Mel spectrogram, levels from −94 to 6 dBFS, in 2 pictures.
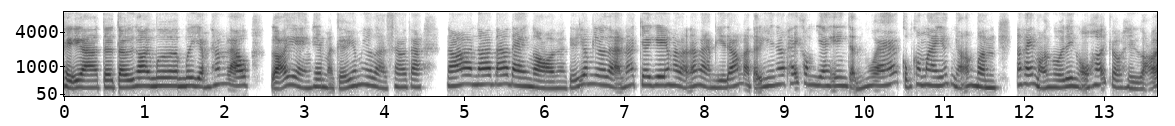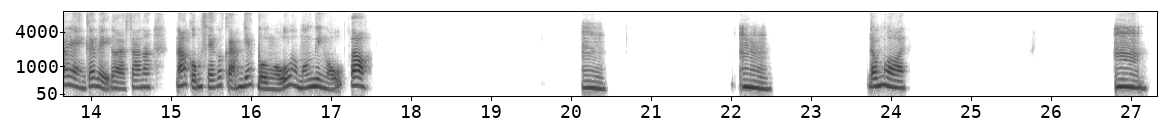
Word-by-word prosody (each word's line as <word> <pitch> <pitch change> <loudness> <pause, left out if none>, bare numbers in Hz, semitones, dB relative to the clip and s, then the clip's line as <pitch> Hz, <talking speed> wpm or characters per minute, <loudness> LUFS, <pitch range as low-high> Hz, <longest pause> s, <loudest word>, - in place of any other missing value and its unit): Thì, 210 -3 +4
à, 210 -1 +4
từ 215 -1 +2
từ 215 +1 +3
thôi 255 +1 +5
mưa 260 +1 +2
mưa 255 +1 +2
dầm 235 -2 0
thấm 295 +5 -4
lâu, 265 +1 +5 0.3
rõ 180 - +5
ràng 230 -8 -2
thêm. 230 -1 0
Mà, - - -4
kiểu, 185 +2 -4
giống 260 +4 -2
như 280 -2 -3
là, 215 -6 -3
sao 220 +3 -4
ta, 220 -1 -1 0.3
nó 275 +4 +3
nó 300 0 +5
nó 305 +1 +3
đang 260 -4 +2
ngồi 195 -3 +4
mà, 195 0 -6
kiểu, 205 +1 -3
giống 310 +5 -1
như 295 -2 -2
là, 245 - +2
nó 260 +6 -4
chơi 280 -1 -2
game 280 +1 +2
hay 270 -2 -1
là - - -1
nó 255 - -1
làm 245 -6 -2
gì 210 0 -3
đó 245 +4 +2
mà - - 0
tự - - -2
nhiên 260 +3 -3
nó 305 +1 +1
thấy 330 +1 -1
không 305 -4 -3
gian 260 -1 -1
yên 260 0 -2
tĩnh 230 -1 -4
quá, 300 +6 0
cũng 230 -1 -4
không 290 +3 -3
ai 270 -2 +1
nhắc 295 +4 -5
nhở 250 -2 -3
mình. 220 -6 +2 0.2
Nó 295 - -1
thấy 305 0 +2
mọi 210 -6 0
người 215 0 -1
đi 250 +1 +2
ngủ 235 -2 -1
hết 285 +5 -2
rồi 215 -3 -3
thì 185 -4 -5
rõ 180 - -1
ràng 240 -8 -3
cái 250 +6 -1
việc 185 -7 -2
là, 180 -2 -2
sao 210 +4 -4
na, 220 0 -4 0.3
nó 275 - +3
cũng 210 +2 0
sẽ 215 -3 -3
có 265 - -3
cảm 235 -3 0
giác 275 +3 -3
buồn 180 -2 +1
ngủ 165 +11 +1
vào 265 -4 -3
muốn 205 +3 0
đi 240 -2 +2
ngủ, 160 -4 -3
phải 270 0 +7
hông? 250 - +6 2.7
Ừm. 195 -4 -2 1.7
Ừm. 205 -8 +1 1.2
Đúng 250 +4 +2
rồi. 215 -5 +3 2.6
Ừm. 220 -4 +1
240 Hz, 200 wpm, -24 LUFS, 210-270 Hz, 2.7 s, phải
